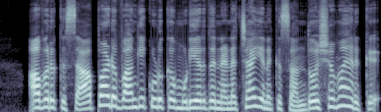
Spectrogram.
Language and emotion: Tamil, happy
